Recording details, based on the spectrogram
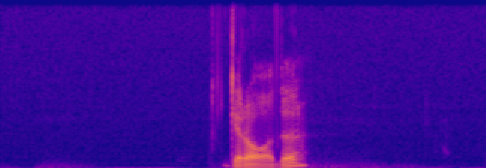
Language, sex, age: Swedish, male, 37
